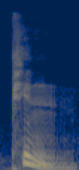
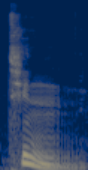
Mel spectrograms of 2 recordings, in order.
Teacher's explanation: 이런 aspirate된 그런 사운드 그런 것들을 스프레드 글로티스. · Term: aspirated consonant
